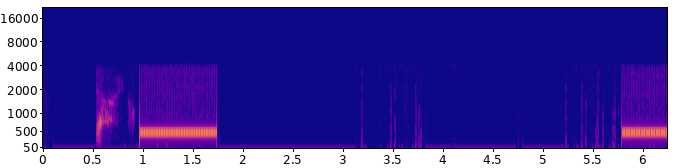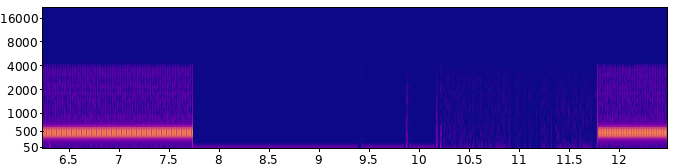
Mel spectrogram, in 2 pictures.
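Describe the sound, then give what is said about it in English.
A telephone line tone sounds in steady, two-second electronic bursts, three times with long silent gaps and faint clicks between, like a call ringing through on the caller's end. No one speaks. “I'm trying to call you, and you did answer, so it's the right phone number.”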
